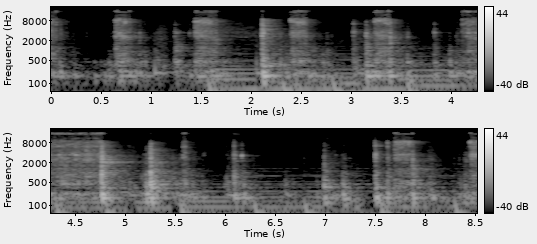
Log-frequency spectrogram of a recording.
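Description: A snowblower skid plate bolt with its washer being tightened, giving a run of close metallic clicking and ratcheting bursts in an uneven rhythm, fairly loud, with no talking.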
